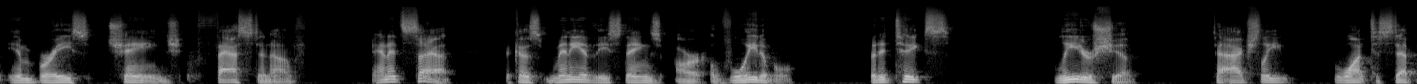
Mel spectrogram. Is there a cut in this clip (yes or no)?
yes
